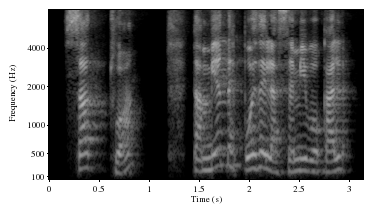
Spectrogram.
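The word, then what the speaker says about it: sattva: un sonido largo yoga la Va que si está después de una consonante va a sonar como u satua satua también después de la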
